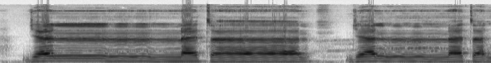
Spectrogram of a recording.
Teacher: Jan ada Nun berharakat tasdid maka ini kita namakan dengan gunah bacaan gunah yaitu suara nunnya ditahan dua harakat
